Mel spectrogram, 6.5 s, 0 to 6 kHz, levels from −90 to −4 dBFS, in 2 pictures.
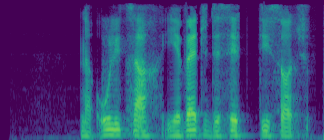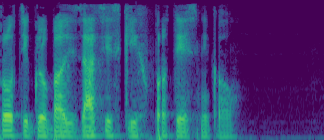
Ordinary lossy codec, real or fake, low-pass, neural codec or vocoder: AAC, 24 kbps; fake; 5.4 kHz; vocoder, 44.1 kHz, 128 mel bands every 512 samples, BigVGAN v2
